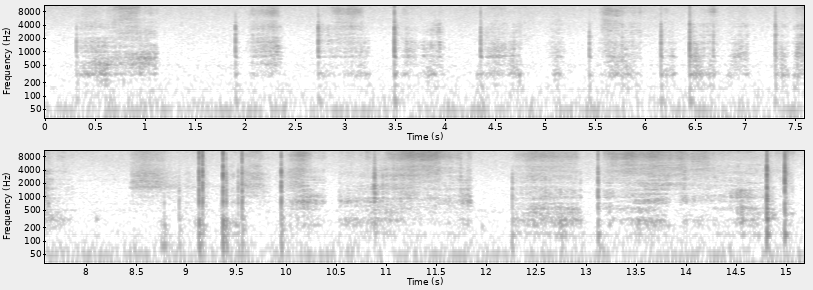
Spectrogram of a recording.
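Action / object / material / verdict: scrape / plastic-wrapped cardboard box / cardboard, plastic film / none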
